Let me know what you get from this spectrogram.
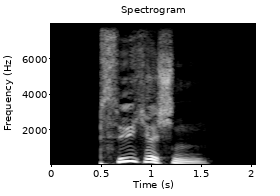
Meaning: inflection of psychisch: 1. strong genitive masculine/neuter singular 2. weak/mixed genitive/dative all-gender singular 3. strong/weak/mixed accusative masculine singular 4. strong dative plural
- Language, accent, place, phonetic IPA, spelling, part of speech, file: German, Germany, Berlin, [ˈpsyːçɪʃn̩], psychischen, adjective, De-psychischen.ogg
